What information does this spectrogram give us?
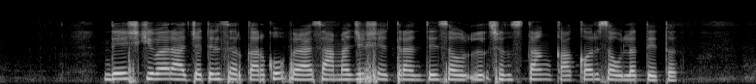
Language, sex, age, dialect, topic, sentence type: Marathi, female, 31-35, Southern Konkan, banking, statement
